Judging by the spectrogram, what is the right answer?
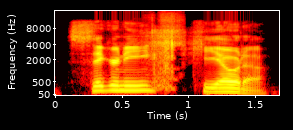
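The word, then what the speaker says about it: Sigourney-Keota: Sigourney Kyoto and the Cobras. I was always pronouncing it wrong, so I appreciate whoever reached out.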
